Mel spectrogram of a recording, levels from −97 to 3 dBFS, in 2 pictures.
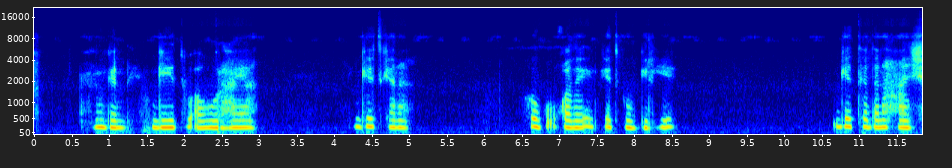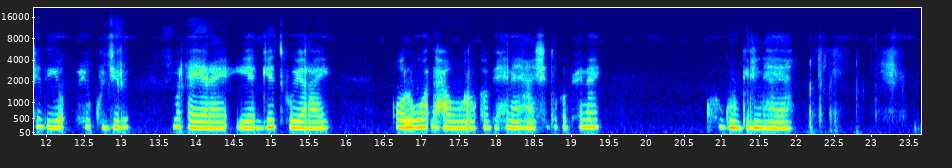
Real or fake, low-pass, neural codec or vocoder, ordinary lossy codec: real; 19.8 kHz; none; Opus, 16 kbps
